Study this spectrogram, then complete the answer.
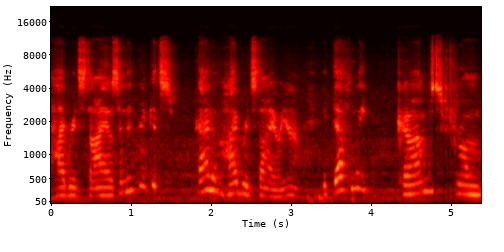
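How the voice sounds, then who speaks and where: Over noticeable background noise, a voice in a Portuguese accent moves at a moderate pace with lively intonation. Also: man. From Brazil. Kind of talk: casual interview.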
